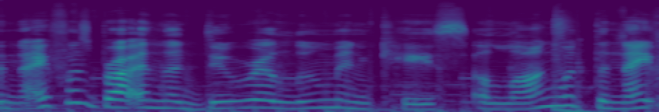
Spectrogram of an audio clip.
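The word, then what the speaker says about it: duralumin: in case as well dura lumen i pronounced it very wrong i said assume if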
